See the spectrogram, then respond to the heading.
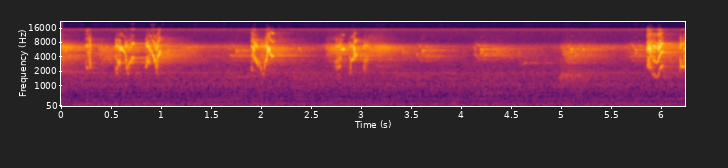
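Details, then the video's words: Paud lovebird prompting call to make another lovebird sing: short groups of shrill, high chirps separated by soft pauses. "Pancingan love bird paud"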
